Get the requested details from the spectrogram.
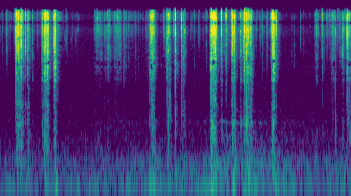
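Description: Long nails scratch the rough surface of a dry natural loofah, a fibrous plant material, making bright, rasping scratches in quick irregular bursts. Each stroke is dry and high, with little low end, and fades almost at once between bursts against a quiet background.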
